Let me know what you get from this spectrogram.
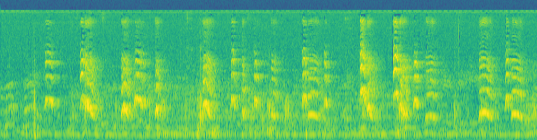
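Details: Female Great Dane puppy, eight or nine weeks old, newly brought home, giving repeated short high whines and yelps with clear harmonics, several per second in bursts, over a quiet low hum.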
